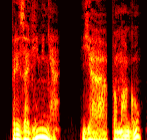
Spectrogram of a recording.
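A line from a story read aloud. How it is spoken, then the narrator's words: Whisper. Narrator (Russian): Шепнул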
